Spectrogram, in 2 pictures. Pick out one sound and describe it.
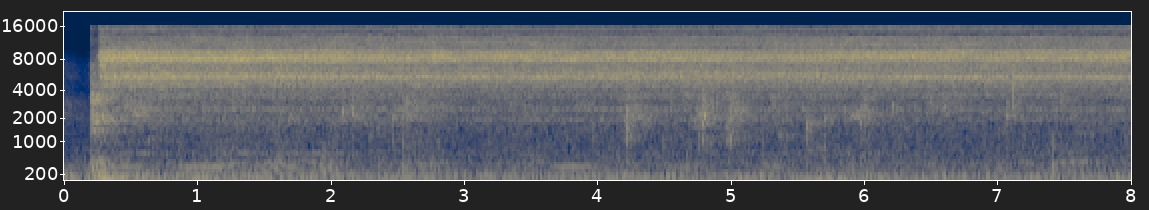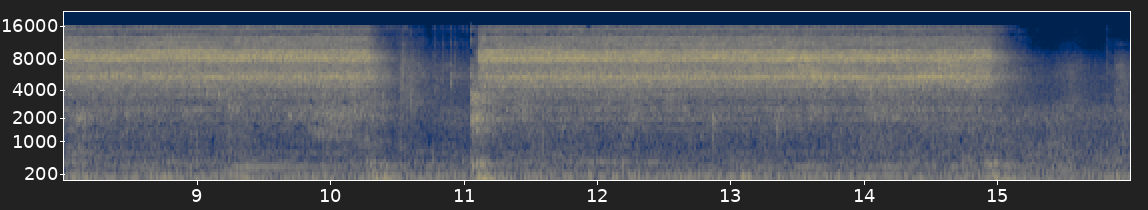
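Water runs from a tap and splashes over a hand into a basin.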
